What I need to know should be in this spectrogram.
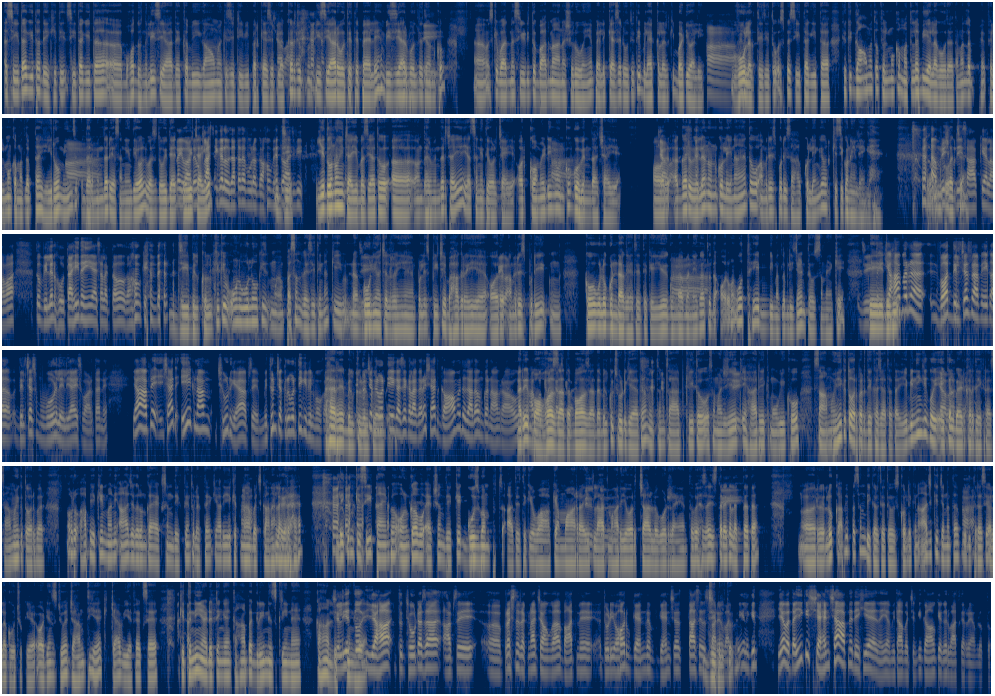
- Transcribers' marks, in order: laughing while speaking: "है"; chuckle; in English: "ब्लैक कलर"; in English: "मीन्स"; in English: "क्लासिकल"; laughing while speaking: "गाँव"; chuckle; in English: "कॉमेडी"; chuckle; laughing while speaking: "लेंगे"; chuckle; laughing while speaking: "गाँव के अंदर"; chuckle; in English: "लीजेंड"; laughing while speaking: "अरे"; chuckle; in English: "मूवी"; chuckle; in English: "एक्शन"; laughing while speaking: "लग रहा है"; laugh; chuckle; in English: "टाइम"; in English: "एक्शन"; in English: "गूसबम्प्स"; laughing while speaking: "तो"; in English: "ऑडियंस"; chuckle; in English: "एडिटिंग"; in English: "ग्रीन स्क्रीन"; in English: "लिप्सिंग"; laughing while speaking: "और"
- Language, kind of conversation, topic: Hindi, podcast, पुरानी और नई फिल्मों में आपको क्या फर्क महसूस होता है?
